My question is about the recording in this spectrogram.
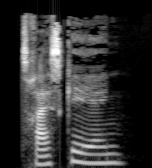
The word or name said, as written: træskæring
